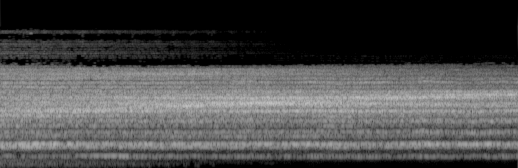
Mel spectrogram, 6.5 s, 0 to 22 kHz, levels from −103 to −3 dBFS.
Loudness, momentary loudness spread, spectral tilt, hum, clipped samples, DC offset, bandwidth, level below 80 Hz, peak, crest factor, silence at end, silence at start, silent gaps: -28 LUFS; 3 LU; 0 dB/octave; none; under 0.1%; under 0.1%; 11 kHz; -90 dBFS; -16 dBFS; 14 dB; 0 s; 0 s; none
